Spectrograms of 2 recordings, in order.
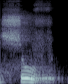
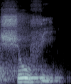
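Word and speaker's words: שוב: E observe a sequência de como pronunciar, né? Chuv, que significa novamente. Primeiro você vai pronunciar a letra, né? E depois a vogal associada a ela. E vai para a próxima letra.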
